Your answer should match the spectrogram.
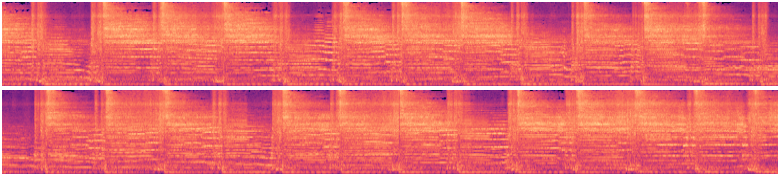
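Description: A municipal wind band playing a processional march, with trumpets and trombones leading over a steady drum beat.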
